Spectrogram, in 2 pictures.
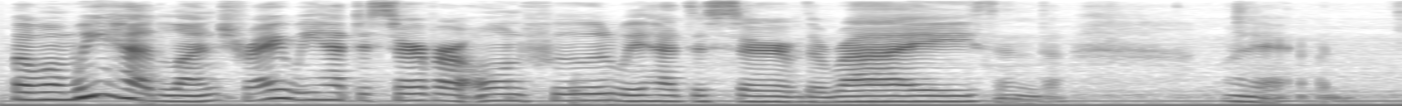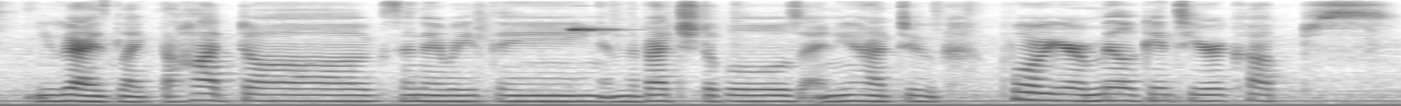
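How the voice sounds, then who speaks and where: A woman's voice: fairly low pitch, steady tone, a little slow, a little hiss or hum. A woman teacher reading a picture book aloud to young children, chatting to them directly with questions and asides. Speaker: preschool teacher.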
